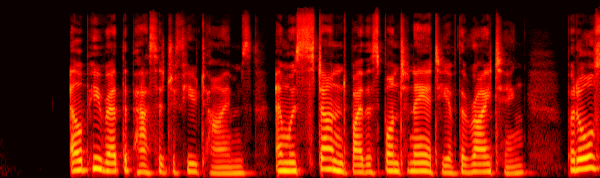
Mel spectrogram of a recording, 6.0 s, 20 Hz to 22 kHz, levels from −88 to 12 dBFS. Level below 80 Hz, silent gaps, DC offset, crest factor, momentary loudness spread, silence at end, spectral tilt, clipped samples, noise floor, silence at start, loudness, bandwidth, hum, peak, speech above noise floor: -76 dBFS; none; under 0.1%; 18 dB; 9 LU; 0 s; -4 dB/octave; under 0.1%; -80 dBFS; 0.7 s; -25 LUFS; 17.5 kHz; none; -8 dBFS; 55 dB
